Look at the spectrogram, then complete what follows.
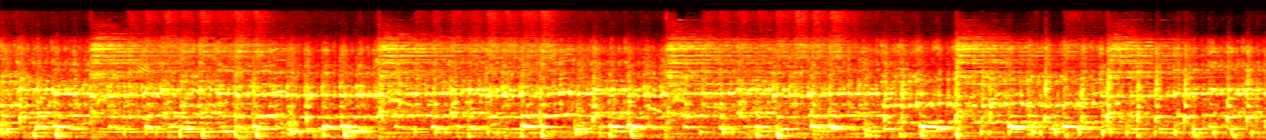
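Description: Traditional percussion music accompanying a lion dance: mallet-struck metal or wooden keys play a short repeating melody over steady drum beats.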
